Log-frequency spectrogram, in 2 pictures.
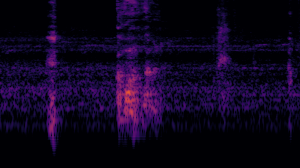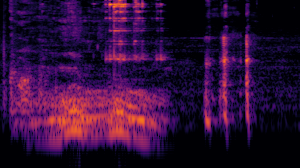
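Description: dog growling

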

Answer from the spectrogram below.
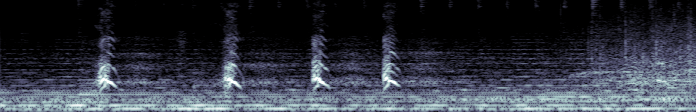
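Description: dog barking four times

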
